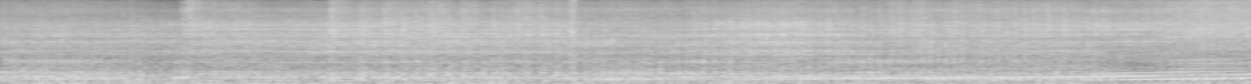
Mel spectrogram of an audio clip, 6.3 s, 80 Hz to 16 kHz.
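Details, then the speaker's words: Honda CR250 two-stroke supermoto, Mikuni carb after main jet change, riding: pulls well off bottom and revs strongly on top but sputters in mid-range, rider feels it's too rich there; S8 nozzle and 390 main jet considered. "what I feel now is that it's kind of sputtering out or too rich in the mid-range off the bottom feels great and on the top it's actually revving really good"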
